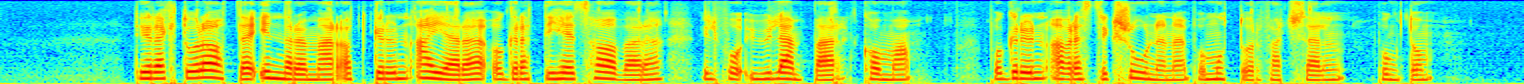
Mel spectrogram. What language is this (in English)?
Norwegian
